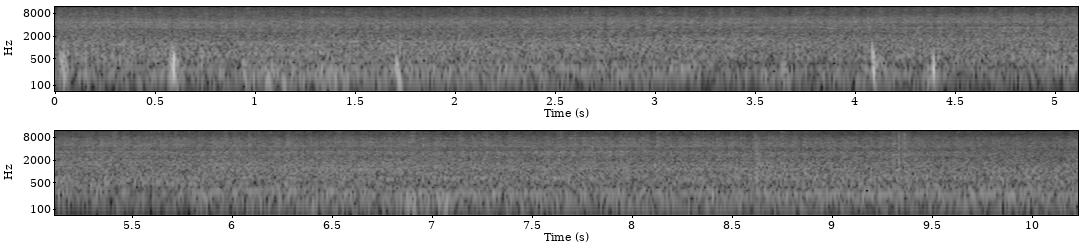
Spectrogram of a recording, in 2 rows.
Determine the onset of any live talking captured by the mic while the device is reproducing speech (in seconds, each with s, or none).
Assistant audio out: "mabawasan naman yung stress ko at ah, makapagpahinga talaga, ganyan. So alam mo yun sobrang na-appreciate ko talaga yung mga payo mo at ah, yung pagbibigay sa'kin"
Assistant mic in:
none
